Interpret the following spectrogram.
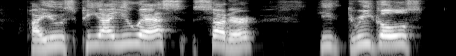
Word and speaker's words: Pius: rookie from chicago blackhawks i can never say his name pius sutter paius p-i-u-s sutter he three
